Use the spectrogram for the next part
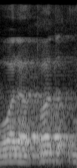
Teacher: قواعد اس طرح ہے: وَلَقَدْ واو لام جلدی سے پڑھیں گے، لام باریک، قاف پر ہے موٹا کریں گے، دال ساکن پہ قلقلہ ہے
